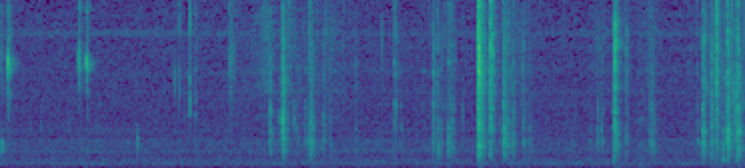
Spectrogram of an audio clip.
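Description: Someone types a login on a computer keyboard, producing faint, close, irregular key clicks in short bursts that grow busier toward the end.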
